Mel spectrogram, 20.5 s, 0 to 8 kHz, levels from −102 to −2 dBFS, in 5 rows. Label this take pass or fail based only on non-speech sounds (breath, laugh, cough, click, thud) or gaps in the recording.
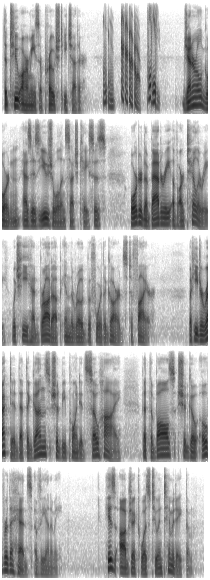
fail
